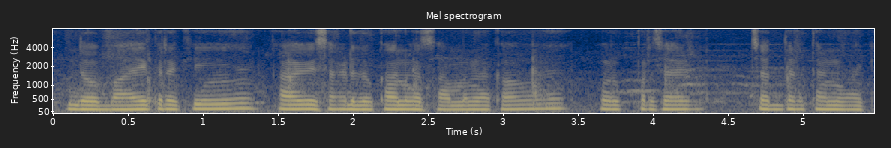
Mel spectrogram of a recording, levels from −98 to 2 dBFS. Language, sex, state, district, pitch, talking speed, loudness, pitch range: Hindi, male, Rajasthan, Nagaur, 145 Hz, 210 wpm, -30 LUFS, 140-155 Hz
